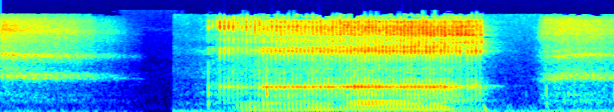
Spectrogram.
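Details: Shar Pei dog snoring: a loud, rattling snore on a long breath, with quieter breathing before and after.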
